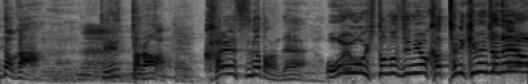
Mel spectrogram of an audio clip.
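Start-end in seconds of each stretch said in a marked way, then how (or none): 3.2-5.2 turtle's mock protest. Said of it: "声とかめっちゃおもろい".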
